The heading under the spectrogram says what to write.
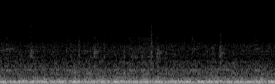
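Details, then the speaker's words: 1978 Pontiac Firebird Formula, 400ci V8, at low smooth idle: steady, even flasher clicking as both turn signals cycle, indicators working on both sides of the dash. Normal turn signal operation. "That sounds good. Turning indicators work on the dash, both sides."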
